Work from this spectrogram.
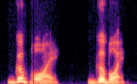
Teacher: d-nya berubah bunyi jadi sama seperti B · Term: assimilation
